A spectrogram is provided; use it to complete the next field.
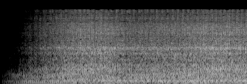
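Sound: sewing machine running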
